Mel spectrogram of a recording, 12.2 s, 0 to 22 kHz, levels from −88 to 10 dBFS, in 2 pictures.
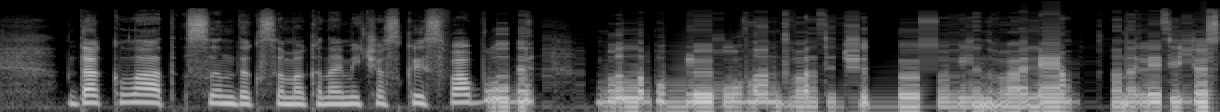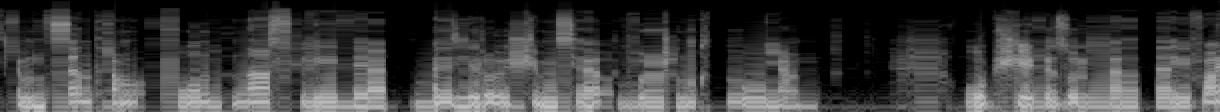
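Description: From 2.44 s to the end, robotic sound from repeated short buffers: a rigid 133 Hz metallic buzz, most likely from looping roughly 7.5 ms chunks. Unlike dropouts, there is no silence.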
